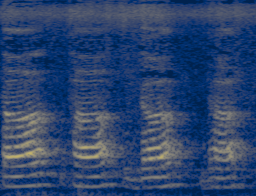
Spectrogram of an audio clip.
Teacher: इनका उच्चारण जो है दंत की सहायता से होता है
